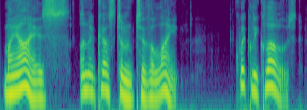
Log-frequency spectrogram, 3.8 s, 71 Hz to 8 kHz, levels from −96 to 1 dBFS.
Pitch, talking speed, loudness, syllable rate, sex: 150 Hz, 125 wpm, -18 LUFS, 4.9 syllables/s, male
